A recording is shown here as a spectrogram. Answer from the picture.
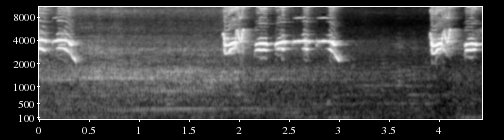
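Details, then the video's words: Oriental magpie-robin singing, meant as training song for a bird that does not sing: a quick whistled note, then a burst of rich warbled and scratchy phrases, a pause, and another short warbled burst. "Kacer on cocok buat masteran burung bisu"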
